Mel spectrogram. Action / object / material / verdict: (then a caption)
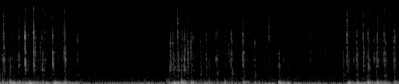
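tap / plastic computer keyboard / plastic / none. Fingertips type on a black plastic computer keyboard, tapping the keys in quick bursts of bright clicks separated by short pauses. A low, steady rumble sits under the clicking.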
